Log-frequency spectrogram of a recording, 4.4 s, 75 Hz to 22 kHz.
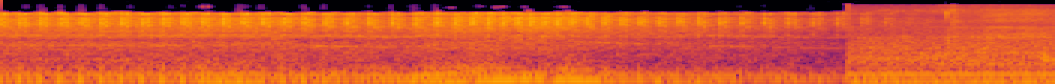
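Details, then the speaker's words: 2018 Honda Goldwing with only 2,300 miles: steady clicking about four a second from the right side of the engine over low exhaust rumble, later a catastrophic engine failure with a severely damaged right-side spark plug. "the audio you can hear a pretty noticeable clicking sound on the right side of his engine"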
